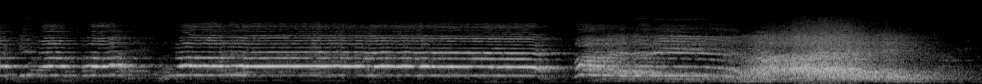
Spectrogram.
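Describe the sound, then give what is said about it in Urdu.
Crowd chanting devotional slogans at a religious gathering, many voices joined in sustained unison phrases with short pauses between them, ending in a loud rough roar of massed voices. “آپ دھکے کی نعرہ نہ لگائیں, عقیدت کا نعرہ لگائیں, عقیدت”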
